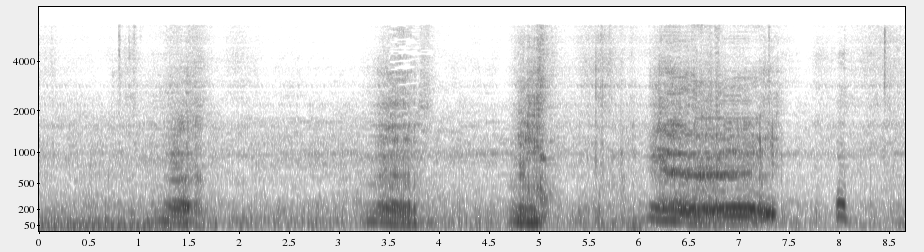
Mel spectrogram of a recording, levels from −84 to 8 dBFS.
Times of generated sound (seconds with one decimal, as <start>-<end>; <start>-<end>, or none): 0.0-3.5; 4.2-8.7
